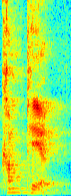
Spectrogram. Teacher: कंपेयर दो इसमें दो हैं, कंपेयर, तो खम जो है उसके ऊपर अनस्ट्रेस लिख दें, फेयर दूसरा सिलेबल उसको स्ट्रेस करें, उस पर स्लैश खींच दें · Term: स्ट्रेस सिलेबल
